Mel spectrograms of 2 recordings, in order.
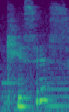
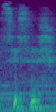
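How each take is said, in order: First: The word begins with a hard K sound. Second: The word begins with a soft S sound. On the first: "pronunciation is actually Kissis, so with a K" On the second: "I've been calling it Cissis for a long time"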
